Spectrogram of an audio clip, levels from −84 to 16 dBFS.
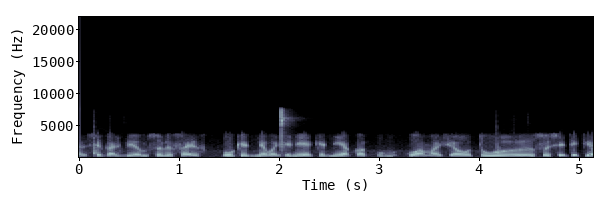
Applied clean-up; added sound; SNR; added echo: none; Chink, clink; 15 dB; none.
